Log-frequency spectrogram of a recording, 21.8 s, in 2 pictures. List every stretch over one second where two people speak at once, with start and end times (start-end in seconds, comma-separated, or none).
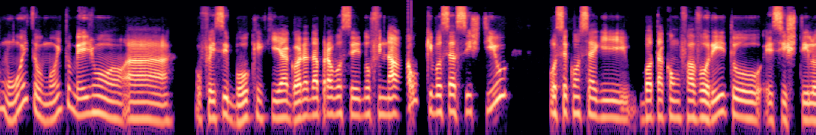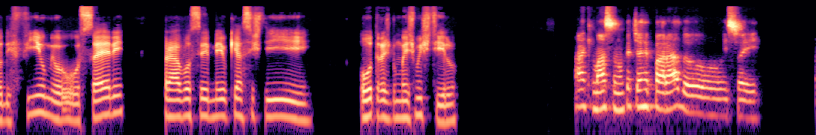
none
